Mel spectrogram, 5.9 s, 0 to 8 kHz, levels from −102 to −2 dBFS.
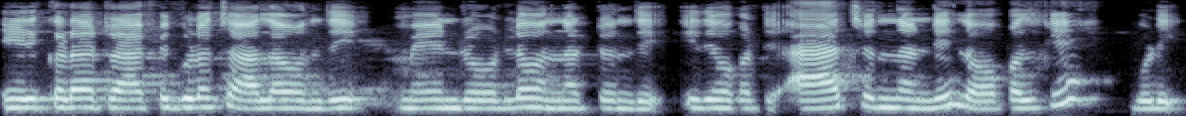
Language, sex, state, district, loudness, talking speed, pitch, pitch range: Telugu, male, Andhra Pradesh, Visakhapatnam, -16 LUFS, 160 wpm, 215 Hz, 205-230 Hz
